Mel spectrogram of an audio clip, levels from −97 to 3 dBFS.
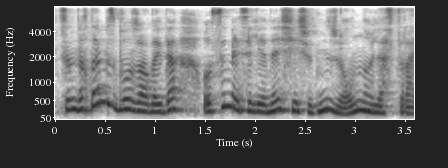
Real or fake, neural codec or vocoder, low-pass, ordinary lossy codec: real; none; none; none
